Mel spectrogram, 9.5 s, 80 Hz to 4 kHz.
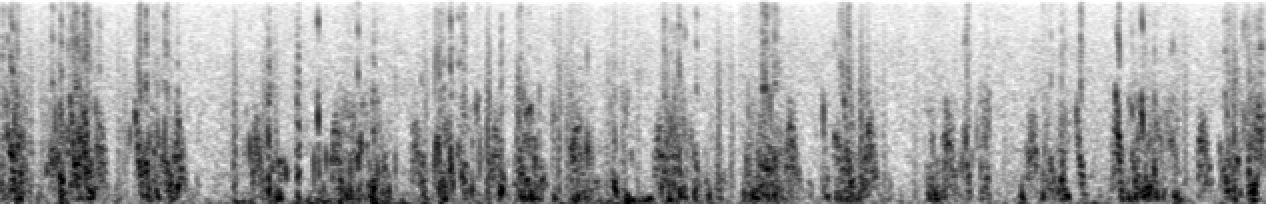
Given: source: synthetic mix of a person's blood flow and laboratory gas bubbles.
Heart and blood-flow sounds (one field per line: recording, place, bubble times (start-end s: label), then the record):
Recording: Doppler ultrasound of blood flow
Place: subclavian vein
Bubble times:
0.00-0.26 s: bubbles
0.31-0.79 s: bubbles
0.93-1.39 s: bubbles
1.80-1.91 s: bubbles
1.95-2.18 s: bubbles
2.31-3.00 s: bubbles
3.13-3.63 s: bubbles
3.72-4.19 s: bubbles
4.25-4.75 s: bubbles
4.91-5.45 s: bubbles
5.54-5.96 s: bubbles
6.13-6.55 s: bubbles
6.91-7.44 s: bubbles
7.62-7.72 s: bubbles
7.81-8.20 s: bubbles
8.33-8.88 s: bubbles
9.12-9.50 s: bubbles
From the record:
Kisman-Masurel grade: 343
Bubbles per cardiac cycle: rolling drumbeat, 9 or more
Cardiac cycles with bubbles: 100%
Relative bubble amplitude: loud (0.450 to 0.775)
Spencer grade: 3 (all of the cardiac periods contain showers or single bubble signals, but not dominating or overriding the cardiac motion signals)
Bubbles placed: anywhere in the cardiac cycle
